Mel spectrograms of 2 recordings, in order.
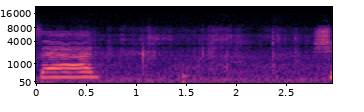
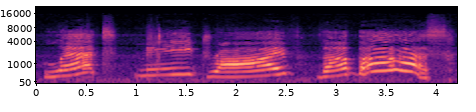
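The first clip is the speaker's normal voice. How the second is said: loud, slow, drawn-out higher yell; yelling pigeon; 5 semitones higher, 7 dB louder, much slower than usual. Acted. Pigeon yells again at the reader, loud and slow. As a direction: stretch out a tantrum shout. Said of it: "He's yelling".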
